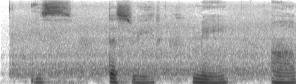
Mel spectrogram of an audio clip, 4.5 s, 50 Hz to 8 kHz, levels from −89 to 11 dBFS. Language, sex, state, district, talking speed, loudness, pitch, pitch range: Hindi, male, Haryana, Rohtak, 55 wpm, -18 LUFS, 115 Hz, 110-125 Hz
